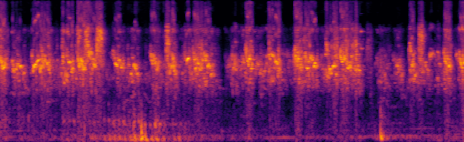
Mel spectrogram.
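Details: Budgerigars massed in an aviary at the end of the breeding season, noisy in the morning; high twittering and squawks with a few low thuds, possibly wing or perch sounds.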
